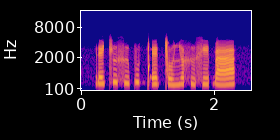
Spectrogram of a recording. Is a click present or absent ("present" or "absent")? present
